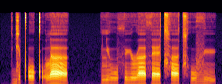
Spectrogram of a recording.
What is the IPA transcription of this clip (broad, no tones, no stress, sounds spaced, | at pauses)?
ɡʲ œ pʼ o kʼ o̰ l ɐː | lʲ uː θ y ɹ ɐː θ ɛː t͡sʰ ɐː t͡sʰ u v y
